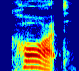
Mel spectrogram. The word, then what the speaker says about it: caught: Catch, caught, caught. Fight, fought, fought. Seek, sought, sought. Teach, taught, taught. Think, thought, thought. Remember that the G is silent in these verbs.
